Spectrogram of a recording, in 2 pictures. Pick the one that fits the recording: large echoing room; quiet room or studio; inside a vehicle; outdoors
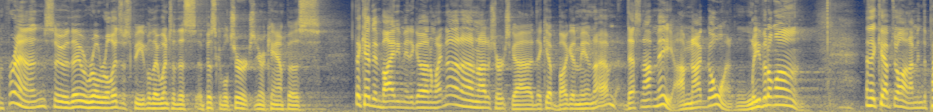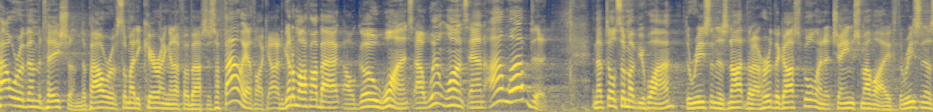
large echoing room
